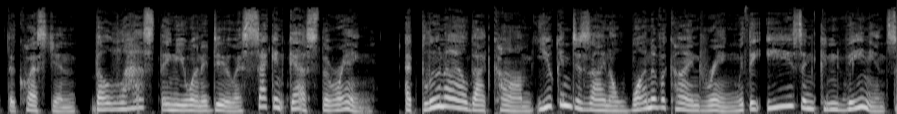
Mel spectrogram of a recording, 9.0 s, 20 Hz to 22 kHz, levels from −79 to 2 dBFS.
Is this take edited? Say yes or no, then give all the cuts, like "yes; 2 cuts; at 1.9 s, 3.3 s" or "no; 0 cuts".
no; 0 cuts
